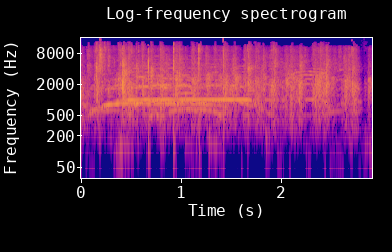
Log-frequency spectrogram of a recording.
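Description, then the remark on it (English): A crowd applauds steadily to welcome a performer to the stage, dense overlapping claps forming a continuous wash of noise, with a few whoops or cheers rising briefly above it before the clapping thins toward the end. “So please start clapping now, and don't stop until she gets here.”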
